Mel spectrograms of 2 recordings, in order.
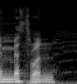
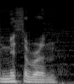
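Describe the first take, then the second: First: The vowel in the name is left silent. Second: The vowel in the name is clearly pronounced. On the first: This is the usual way of saying it. "I usually say Mithran" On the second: This is not the usual way of saying it. "I don't say Mithran"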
